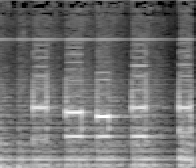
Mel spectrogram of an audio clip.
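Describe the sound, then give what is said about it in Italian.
A telephone number is dialed on a keypad, producing a steady series of short touch-tone beeps, each a bright two-note chirp, with no talk. “Tieni, sto già chiamando.”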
